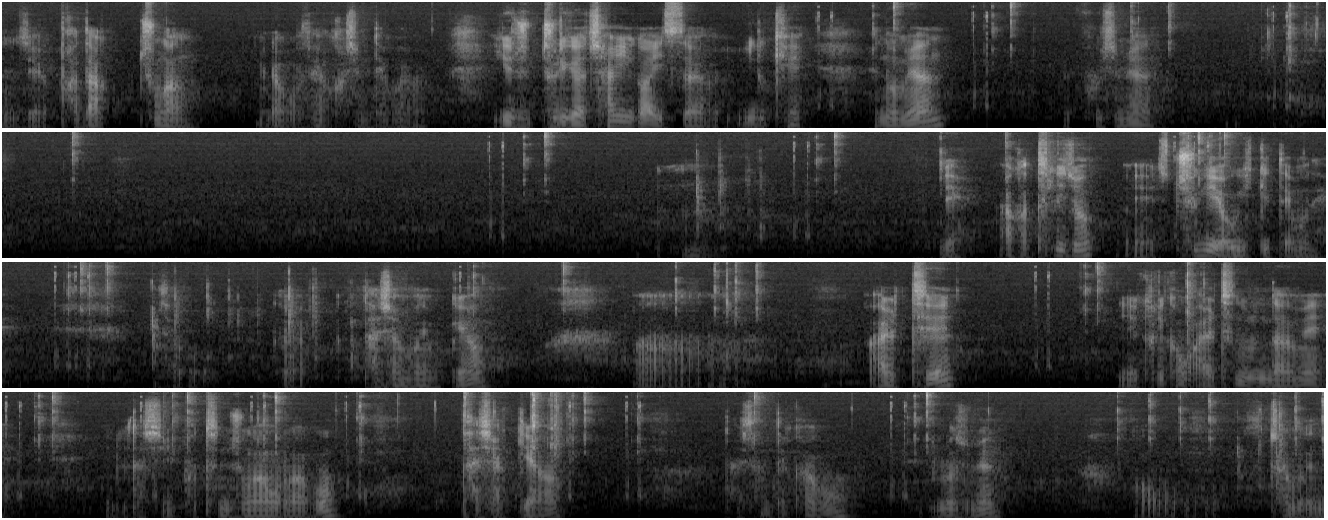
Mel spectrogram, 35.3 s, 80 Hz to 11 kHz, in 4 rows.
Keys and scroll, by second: 8.4 space, 13.5 ctrl+z, 18.6 ctrl+z, 29.9 space, 34.7 ctrl+z.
